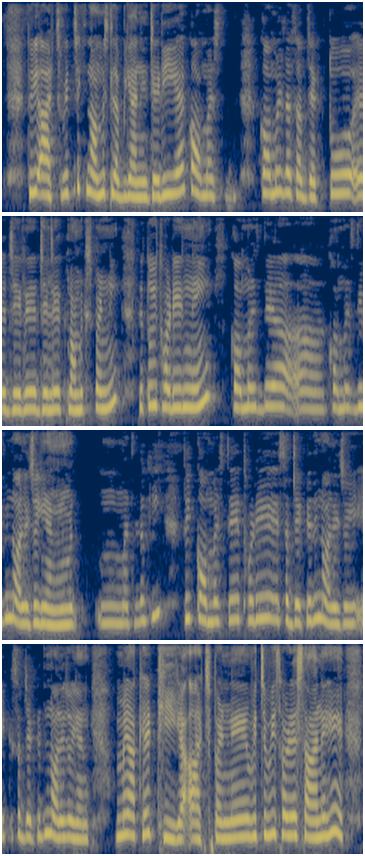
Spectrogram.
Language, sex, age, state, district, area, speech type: Dogri, female, 18-30, Jammu and Kashmir, Reasi, urban, spontaneous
